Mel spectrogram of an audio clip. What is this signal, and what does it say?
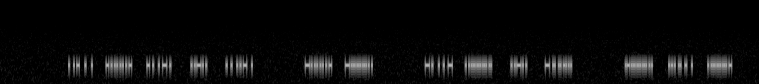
Hellschreiber (Feld-Hell, 122.5 baud), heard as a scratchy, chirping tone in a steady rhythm, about 900 Hz. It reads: YO4IJ DE W3IR 579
